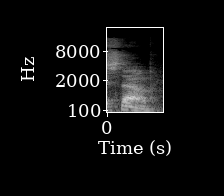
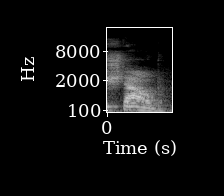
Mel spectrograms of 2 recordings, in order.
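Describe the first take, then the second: First: The name is pronounced the English way. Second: The name is pronounced the German way. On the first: "But in English, you'd say Staub" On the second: "The German origin could be Staub"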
